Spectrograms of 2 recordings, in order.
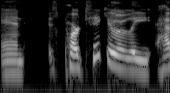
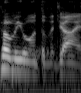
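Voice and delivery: deep, lowered, manly voice; 3 semitones lower than usual. Retelling what she said to him, in a manly deep Batman voice. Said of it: "In like a manly type voice like that".

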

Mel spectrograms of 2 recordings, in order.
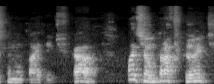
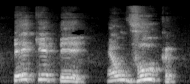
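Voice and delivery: play-acted high shout, very slowly stretched out; 7 semitones higher than usual. Telling an aviation story, the speaker acts out a man turning and shouting. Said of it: "gritando mesmo".

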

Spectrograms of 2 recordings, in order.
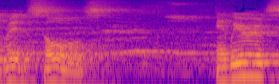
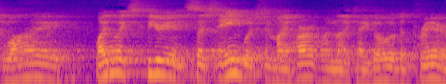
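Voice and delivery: ordinary delivery

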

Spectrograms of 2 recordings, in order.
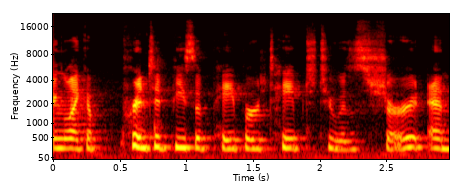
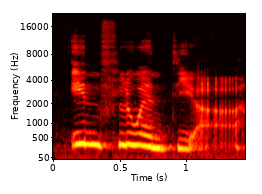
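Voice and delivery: put-on Italian accent on the word; 4 semitones higher, 3 dB quieter than usual. Giving the Italian source word of influenza: best Italian accent. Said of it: "I'm going to do my best Italian accent here".

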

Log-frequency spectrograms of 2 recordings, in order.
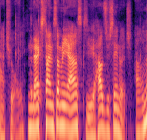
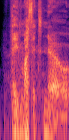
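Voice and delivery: put-on creepy creature voice; 3 semitones lower, 5 dB quieter than usual. Trying out a different tone of voice for an idea, creepy Gollum voice. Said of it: "like a creepy Gollum kind of accent".

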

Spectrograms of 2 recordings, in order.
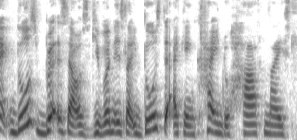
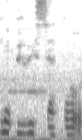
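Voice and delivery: put-on whisper, quieter; 11 dB quieter than usual. Retelling what the waiter said about the bill: imitating a whisper. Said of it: "he whispered".

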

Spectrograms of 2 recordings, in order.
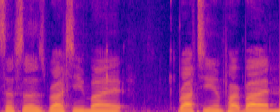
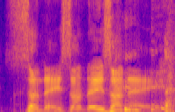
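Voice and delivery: very loud, booming, high radio ad announcer voice; 7 semitones higher, 9 dB louder than usual. Asked by the others to lead them out, he does the radio announcer voice. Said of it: "Do the radio voice".

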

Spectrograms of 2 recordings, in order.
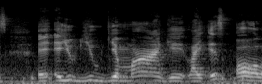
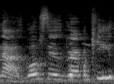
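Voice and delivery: normal talking voice

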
